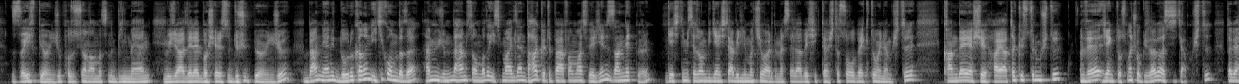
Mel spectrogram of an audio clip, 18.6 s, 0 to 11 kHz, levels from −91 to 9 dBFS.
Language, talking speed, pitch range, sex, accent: Turkish, 170 wpm, 120-155 Hz, male, native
